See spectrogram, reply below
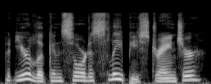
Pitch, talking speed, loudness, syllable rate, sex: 180 Hz, 200 wpm, -17 LUFS, 5.5 syllables/s, male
